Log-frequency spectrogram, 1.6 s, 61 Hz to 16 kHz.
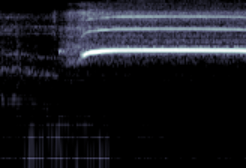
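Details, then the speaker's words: Ford Transit 2.4 TDCi PHFA diesel, number one cylinder misfire, leakdown test at about 6.5 bar with ~15% leak: sharp steady whistle of escaping air at the intake port, leaking inlet valve. "come over to this one we've got leaky valve leaky inlet valve see that one's nice and nasty sealed"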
